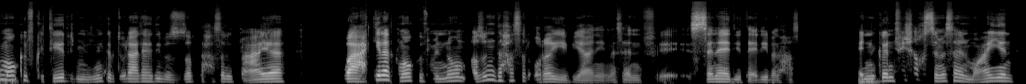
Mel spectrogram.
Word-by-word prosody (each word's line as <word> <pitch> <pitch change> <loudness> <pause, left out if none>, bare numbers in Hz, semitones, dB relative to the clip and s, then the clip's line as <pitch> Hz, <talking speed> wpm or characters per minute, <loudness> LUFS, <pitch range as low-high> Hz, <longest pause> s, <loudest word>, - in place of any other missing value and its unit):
مواقف 205 -2 -2
كتير 155 +1 -4
من 115 -1 -12
اللي 125 +4 -11
أنت 150 +2 -9
بتقول 135 -2 -7
عليها 135 +1 +1
دي 140 0 -10
بالضبط 120 +3 -8
حصلت 130 -3 -9
معايا، 135 +4 +2 0.6
وهاحكي 140 +9 +7
لك 215 -6 +5
موقف 160 -5 -4
منهم. 160 +6 -5
أظن 190 +11 -3
ده 185 - -5
حصل 180 -1 -2
قريب 125 - -4
يعني 95 -3 -5
مثلًا 105 +1 -10
في 395 +1 -11
السنة 130 - +7
دي 115 -2 -8
تقريبًا 105 -1 -6
حصل. - - -12 0.6
إن 130 +3 -2
كان 170 +5 -1
في - - -2
شخص 245 -10 +2
مثلًا 155 0 -2
معيّن، 140 +7 -1
135 Hz, 185 wpm, -26 LUFS, 120-160 Hz, 0.6 s, وهاحكي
